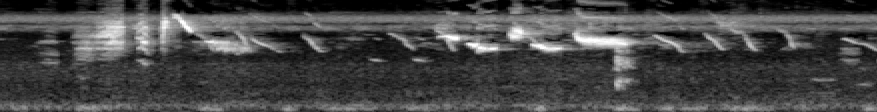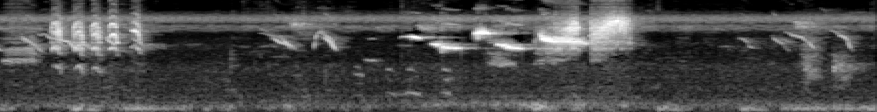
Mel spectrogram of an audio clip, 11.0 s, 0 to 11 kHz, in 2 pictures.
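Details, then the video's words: Three pied bushchats singing at a song contest: a busy jumble of high, sharp chirps and quick twittering notes in bursts, with pauses between phrases and a steady high hiss throughout. "3 BURUNG DECU NGEPLON Rumah rasa di kontes"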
